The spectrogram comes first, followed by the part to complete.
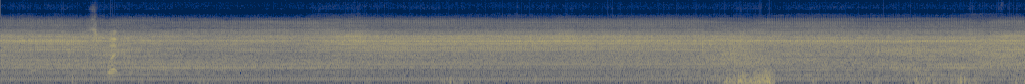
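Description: Steady hum of an idling road-vehicle engine with a thin, steady high whine over it, and a short low rumble about nine seconds in.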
